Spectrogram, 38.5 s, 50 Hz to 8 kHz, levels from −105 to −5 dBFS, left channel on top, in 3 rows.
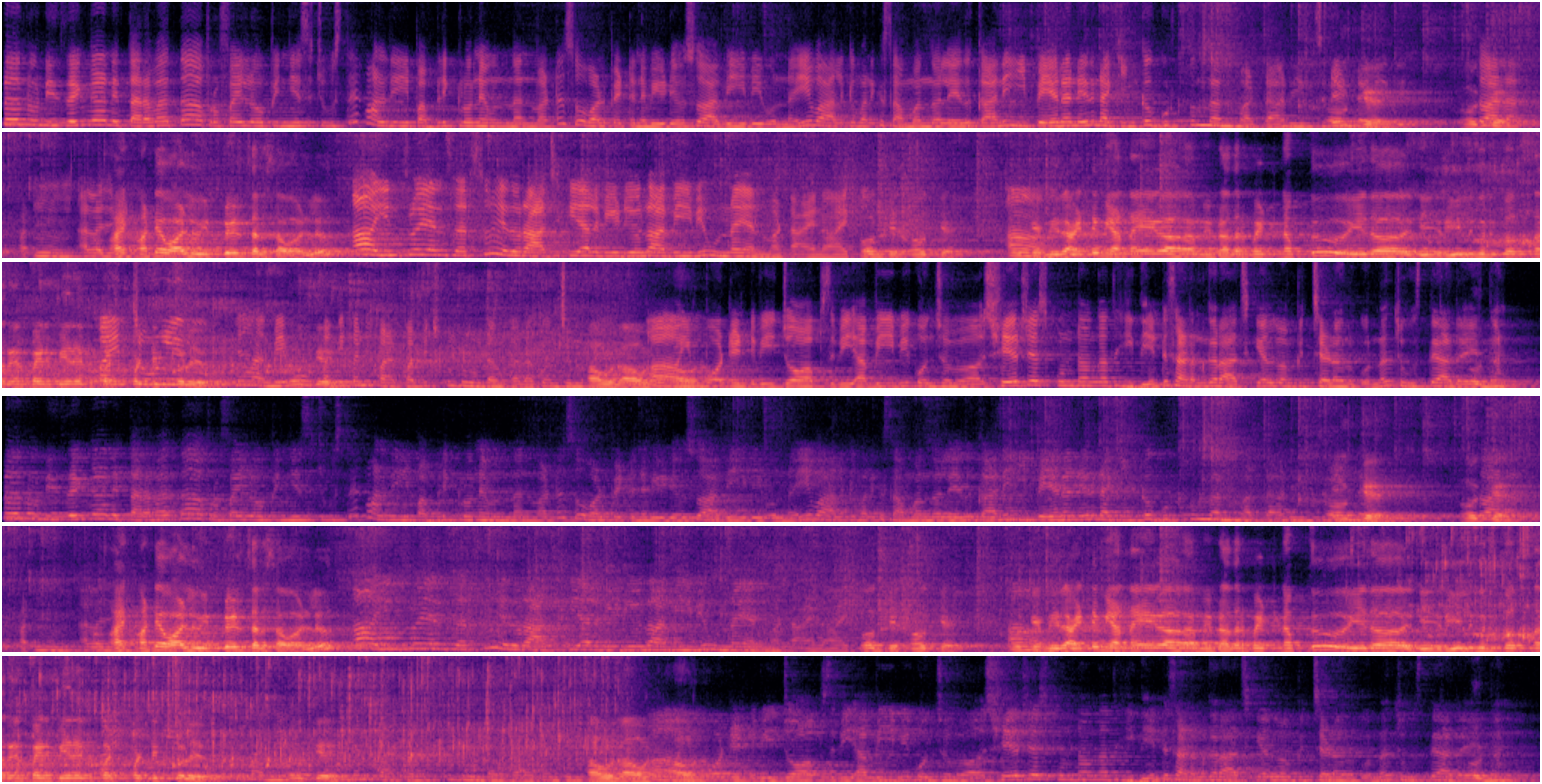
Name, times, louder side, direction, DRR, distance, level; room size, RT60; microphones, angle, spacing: voice 1, 0.0-11.7 12.3-12.7 13.1-13.9 15.7-20.4 21.2-21.7 26.4-30.6 31.0-38.2, left 5 dB, 90° left, 11 dB, 0.4 m, -40 dB
sound 1, 4.3-4.9 5.3-5.4 6.0-6.6 7.4-22.6, equal, 15° left, 2.1 m, -55 dB
voice 2, 11.0-11.5 12.1-12.6 13.7-15.6 20.0-20.8 21.2-26.8 27.1-27.4 28.0-28.4 30.5-31.5 37.8-38.0, right 1 dB, 5° right, 6 dB, 0.4 m, -32 dB
Zipper (clothing), 21.0-22.5 23.3-24.6 25.4-26.5 27.1-27.5, left 1 dB, 35° left, 2.1 m, -51 dB
Liquid, 22.6-30.9, right 5 dB, 65° right, 1.0 m, -44 dB
9.9 x 4.7 x 8.0 m, 2.2 s
head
